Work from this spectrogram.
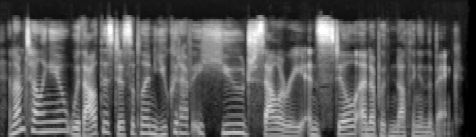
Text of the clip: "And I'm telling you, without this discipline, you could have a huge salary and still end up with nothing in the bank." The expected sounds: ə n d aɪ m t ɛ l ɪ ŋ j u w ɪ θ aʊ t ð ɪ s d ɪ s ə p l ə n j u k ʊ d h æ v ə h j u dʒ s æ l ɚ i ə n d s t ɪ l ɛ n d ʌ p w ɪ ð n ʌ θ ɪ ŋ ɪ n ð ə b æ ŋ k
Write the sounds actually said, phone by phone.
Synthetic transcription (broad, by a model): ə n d aɪ m t ɛ l ɪ ŋ j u w ɪ θ aʊ t ð ɪ s d ɪ s ə p l ə n j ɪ k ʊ d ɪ v ə h j u dʒ s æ l ɚ i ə n s t ɪ l ɛ n d ʌ p w ɪ ð n ʌ θ ɪ ŋ ɪ n ð ə b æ ŋ k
